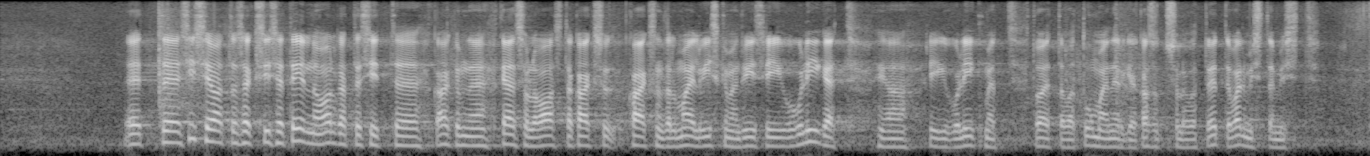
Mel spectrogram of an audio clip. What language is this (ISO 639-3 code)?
est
